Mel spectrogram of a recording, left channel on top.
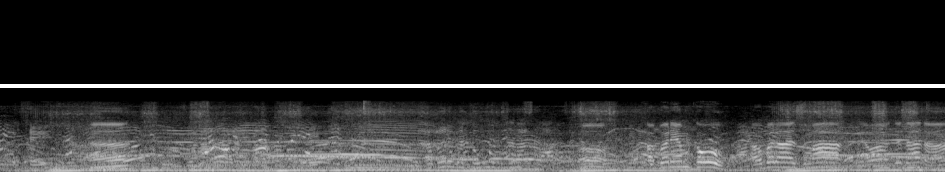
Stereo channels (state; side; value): silent; left; 66 dB below the other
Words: ښیي خبرې به کوو سره خبرې هم کوو او بله زما یوه ګه دا ده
